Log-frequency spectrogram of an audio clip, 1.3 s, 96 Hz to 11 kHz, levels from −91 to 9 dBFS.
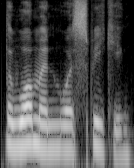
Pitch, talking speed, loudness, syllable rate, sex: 165 Hz, 180 wpm, -16 LUFS, 4.9 syllables/s, female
